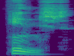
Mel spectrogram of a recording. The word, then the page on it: hinged: Australian English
